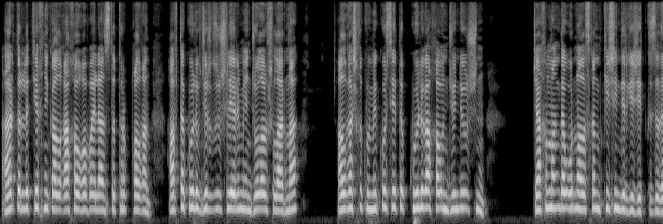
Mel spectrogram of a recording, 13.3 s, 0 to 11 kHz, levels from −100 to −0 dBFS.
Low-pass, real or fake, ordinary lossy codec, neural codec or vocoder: none; fake; none; vocoder, 22.05 kHz, 80 mel bands, Vocos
